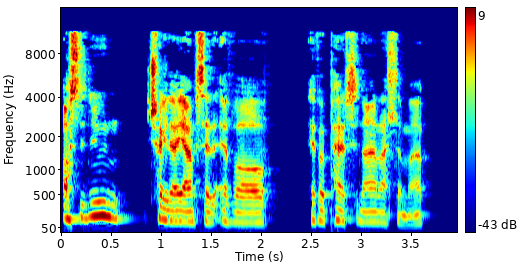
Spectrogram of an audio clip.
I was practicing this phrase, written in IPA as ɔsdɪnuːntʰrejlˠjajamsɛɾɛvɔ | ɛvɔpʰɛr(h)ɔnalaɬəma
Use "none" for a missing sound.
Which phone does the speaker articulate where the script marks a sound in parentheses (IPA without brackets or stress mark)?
s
